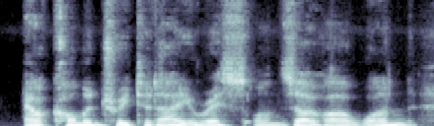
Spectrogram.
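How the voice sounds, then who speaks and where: A somewhat breathy male voice, dry and close with no echo, on a very clean recording with a silent background. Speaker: literature lecturer. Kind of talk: lecture.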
